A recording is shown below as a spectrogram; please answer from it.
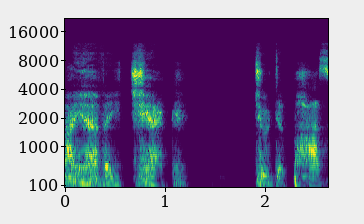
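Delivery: overplayed, loud, breathy put-on stage whisper. Imagining using this voice for everyday errands at the bank, the speaker tries a put-on voice. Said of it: "that was the voice that I used".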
